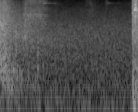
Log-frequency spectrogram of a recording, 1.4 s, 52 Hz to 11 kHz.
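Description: Gunfire in Halo 3 on the Narrows map, a rapid burst of shots with a louder blast at the very end, no talking.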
